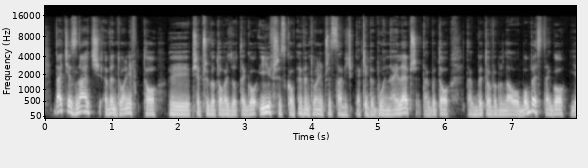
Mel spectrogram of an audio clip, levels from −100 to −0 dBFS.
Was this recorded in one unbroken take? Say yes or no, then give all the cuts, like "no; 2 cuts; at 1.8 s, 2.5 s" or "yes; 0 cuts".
no; 4 cuts; at 1.4 s, 2.2 s, 3.7 s, 4.6 s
